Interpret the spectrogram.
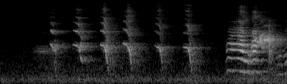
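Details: Talking Alexandrine parakeet kept as a pet and speaking Urdu/Hindi, giving five evenly spaced, harsh, raspy squawks about a third of a second apart, ending in a louder, longer, strained call with rich overtones.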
